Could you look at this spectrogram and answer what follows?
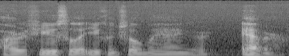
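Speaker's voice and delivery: low, soft affirmation after deep breaths; relaxed self-talk. Shown as a demonstration. Psychologist guiding listeners through breathing mantra, calm and low. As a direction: lead the exercise calmly and quietly. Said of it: "I'm taking deep breaths, relaxing".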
